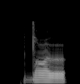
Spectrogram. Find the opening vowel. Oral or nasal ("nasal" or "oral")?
oral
